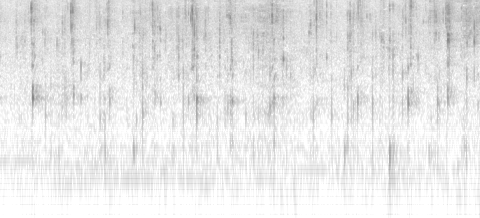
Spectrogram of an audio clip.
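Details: A French Bulldog eating cake chews loudly and wetly in a quiet indoor room, with sharp smacks and clicks at an uneven pace and short pauses before the munching starts again.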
